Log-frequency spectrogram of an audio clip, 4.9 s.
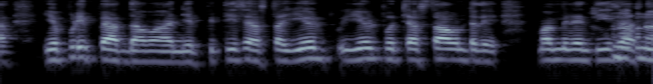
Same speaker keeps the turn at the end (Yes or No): No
